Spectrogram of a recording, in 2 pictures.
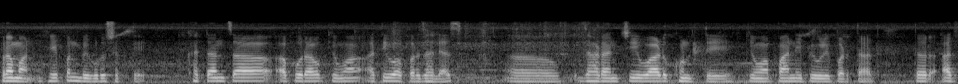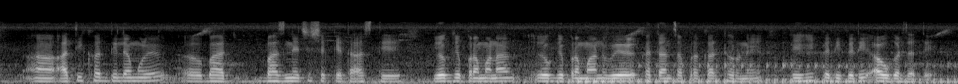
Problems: none marked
